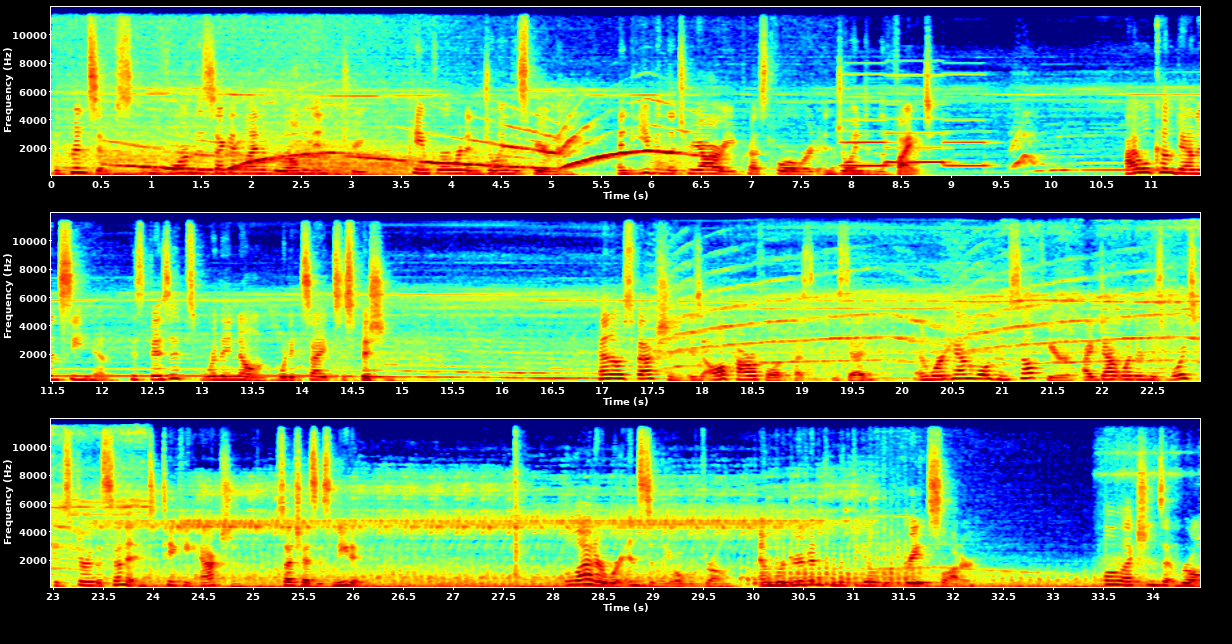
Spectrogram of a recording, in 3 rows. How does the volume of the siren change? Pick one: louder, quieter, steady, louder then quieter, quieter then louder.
quieter.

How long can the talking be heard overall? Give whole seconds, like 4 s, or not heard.
27 s.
